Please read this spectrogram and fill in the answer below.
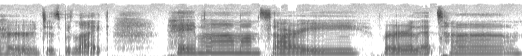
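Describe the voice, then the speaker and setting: Quiet backdrop, a woman's voice. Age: 20s. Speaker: returning podcast guest, healthcare worker. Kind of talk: casual chat.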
